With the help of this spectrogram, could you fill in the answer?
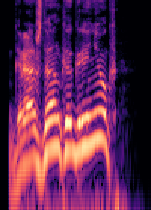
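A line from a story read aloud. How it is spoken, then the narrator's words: Barking inquiry. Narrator (Russian): тем же гавкающим тоном осведомился незнакомец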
